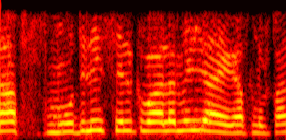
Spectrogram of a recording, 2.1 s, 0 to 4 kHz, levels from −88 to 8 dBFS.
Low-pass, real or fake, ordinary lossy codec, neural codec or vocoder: 3.6 kHz; fake; none; vocoder, 44.1 kHz, 128 mel bands every 512 samples, BigVGAN v2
